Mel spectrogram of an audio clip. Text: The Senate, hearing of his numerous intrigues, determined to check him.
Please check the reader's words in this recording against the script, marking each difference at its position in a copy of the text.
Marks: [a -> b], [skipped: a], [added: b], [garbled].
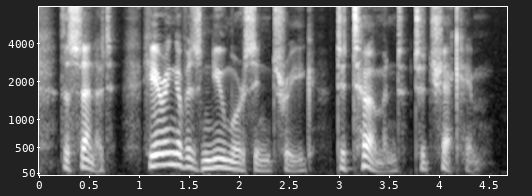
The Senate, hearing of his numerous [intrigues, -> intrigue] determined to check him.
